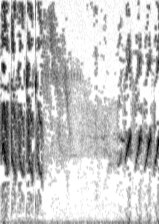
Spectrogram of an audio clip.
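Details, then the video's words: Grey seedeater, locally called mochuelo, singing: a fast burst of high chirped notes, then a pause, then rising slurred whistles resuming near the end. "MOCHUELO AVE Y SU CANTO HERMOSO (SPOROPHILA INTERMEDIA)"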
